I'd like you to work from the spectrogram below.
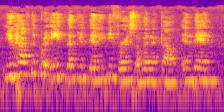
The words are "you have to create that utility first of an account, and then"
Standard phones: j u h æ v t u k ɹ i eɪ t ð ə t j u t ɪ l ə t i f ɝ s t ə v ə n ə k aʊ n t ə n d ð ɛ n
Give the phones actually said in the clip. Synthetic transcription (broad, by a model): j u h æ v t u k ɹ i eɪ t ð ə t j u t ɪ l ə t i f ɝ s ə v ə n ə k aʊ n t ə n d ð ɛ n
